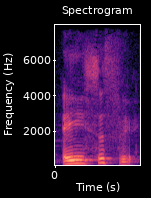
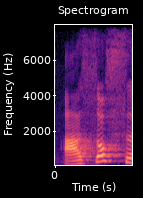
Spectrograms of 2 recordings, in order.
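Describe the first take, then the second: First: It starts with 'ay' and ends 'soos'. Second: It starts with 'ah' and ends 'suhs'. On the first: The speaker calls it right. "에이수스입니다" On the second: The speaker calls it wrong. "아서스 아니고"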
